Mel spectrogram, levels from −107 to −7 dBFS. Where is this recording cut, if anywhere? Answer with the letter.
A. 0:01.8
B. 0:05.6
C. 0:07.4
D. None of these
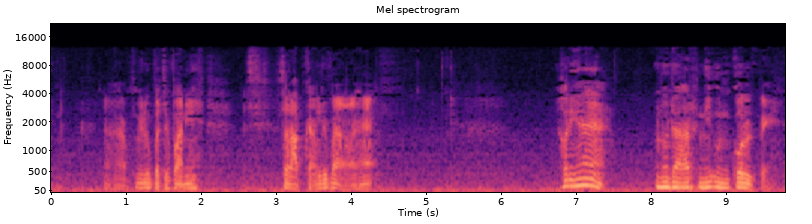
A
